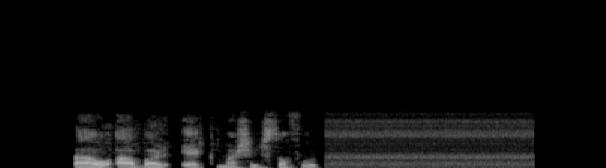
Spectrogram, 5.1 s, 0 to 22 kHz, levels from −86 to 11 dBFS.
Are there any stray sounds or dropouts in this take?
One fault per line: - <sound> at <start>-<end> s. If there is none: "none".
none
